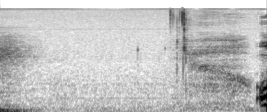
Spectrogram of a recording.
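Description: The tail of a news theme-music sting dies away, then after a short pause a woman draws a breath about a second and a half in, just before she starts to speak.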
